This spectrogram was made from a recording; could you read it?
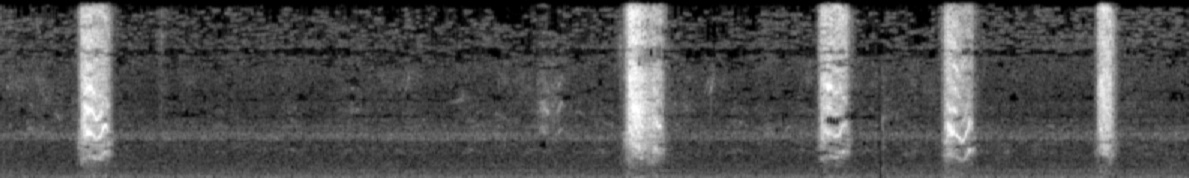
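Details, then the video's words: Female Double-collared seedeater calling, a call used to warm up males and stimulate them to sing; five short, sharp, high chips spaced irregularly over eight seconds, with a faint steady high tone and a quiet low hum behind. "Piado de Fêmea de Coleiro para Esquentar Coleiro"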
